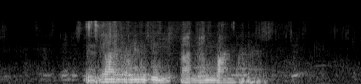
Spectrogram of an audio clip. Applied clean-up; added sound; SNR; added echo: neural separator model SepFormer DNS4.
